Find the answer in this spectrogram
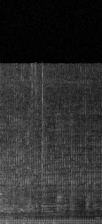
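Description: A small engine running steadily with a low, even hum, gradually fading.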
